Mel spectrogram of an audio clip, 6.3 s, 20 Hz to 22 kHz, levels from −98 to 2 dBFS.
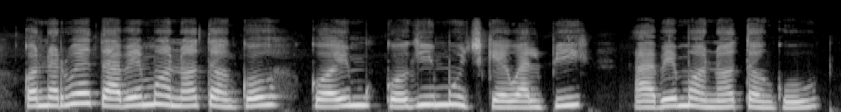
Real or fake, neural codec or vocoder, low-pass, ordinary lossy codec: real; none; 10.8 kHz; none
